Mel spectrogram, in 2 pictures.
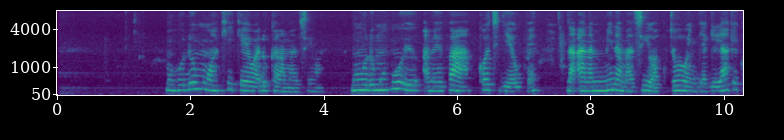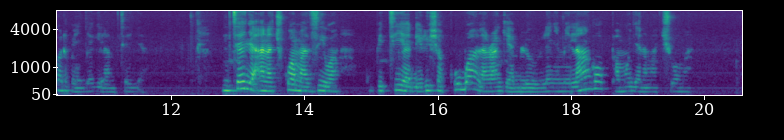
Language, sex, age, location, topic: Swahili, female, 25-35, Dar es Salaam, finance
